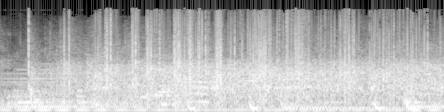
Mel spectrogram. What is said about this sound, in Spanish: Y pueden aplaudir si quieren.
